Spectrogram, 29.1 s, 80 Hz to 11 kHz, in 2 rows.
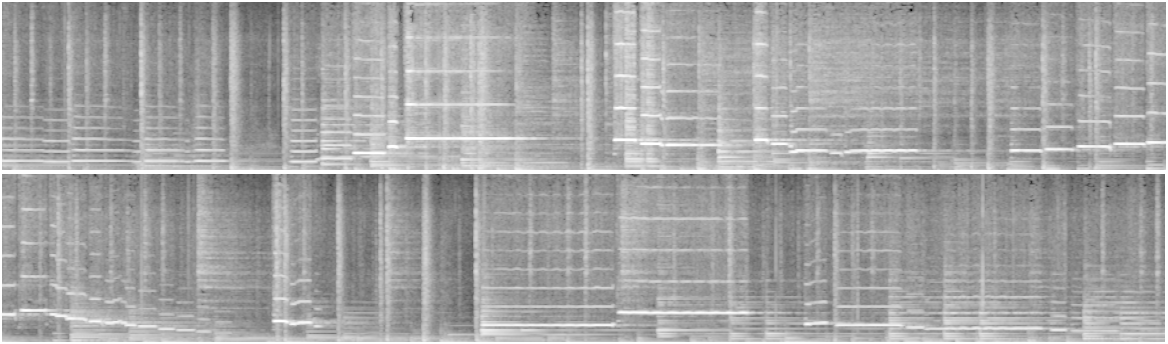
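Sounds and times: drums: 0:00.0 - 0:29.0
walking bass line: 0:00.0 - 0:29.0
wind instrument jazz melody: 0:00.0 - 0:29.0.

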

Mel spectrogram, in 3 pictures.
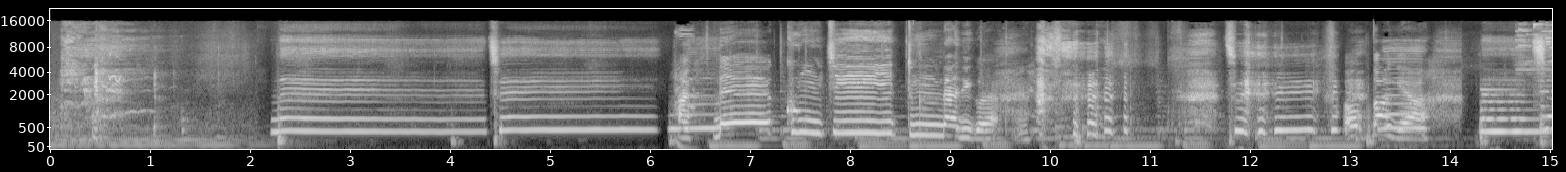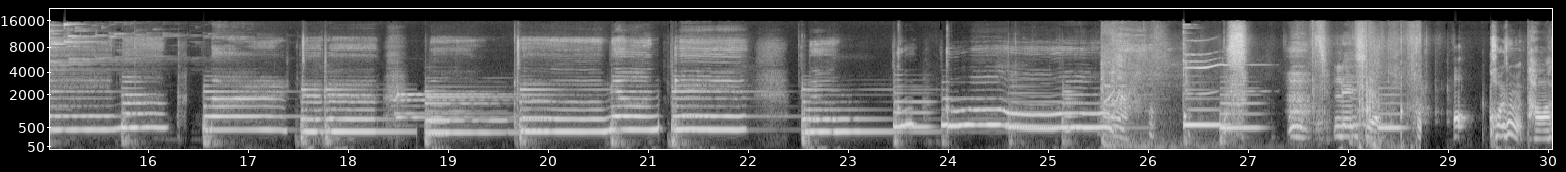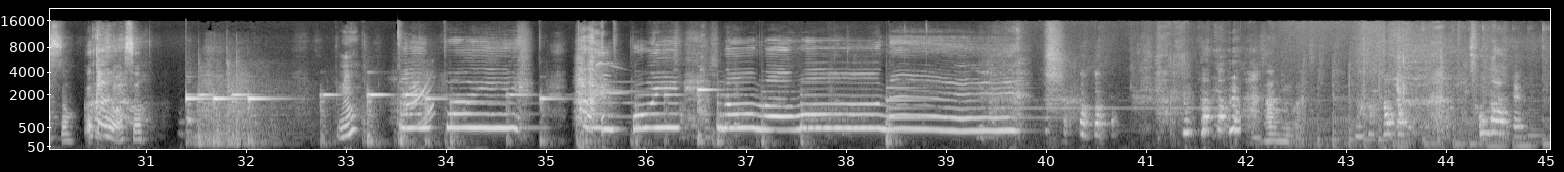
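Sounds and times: person humming held notes: 0:02.2 - 0:07.4, 0:14.3 - 0:26.0.

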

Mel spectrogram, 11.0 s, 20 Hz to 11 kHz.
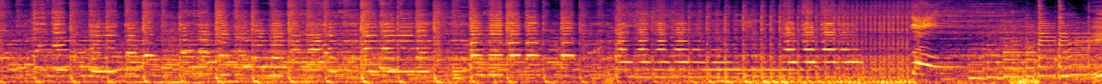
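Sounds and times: panpipe melody: 0:00.0 - 0:10.8
backing music with steady beat: 0:00.0 - 0:11.0.

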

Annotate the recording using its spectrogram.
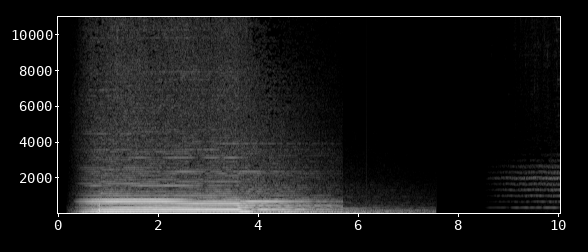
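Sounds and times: deep brass-like drone: 0:00.3 - 0:07.4
short music hit: 0:00.4 - 0:07.1.

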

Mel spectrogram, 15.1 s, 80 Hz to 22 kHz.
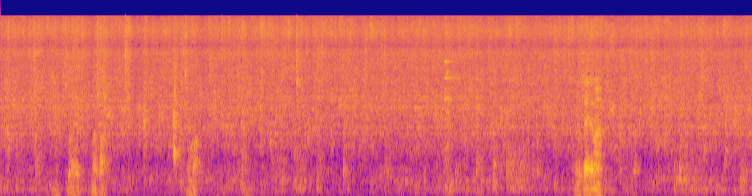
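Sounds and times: low voices: 0:01.0 - 0:02.2
dishes clinking: 0:08.8 - 0:10.7.

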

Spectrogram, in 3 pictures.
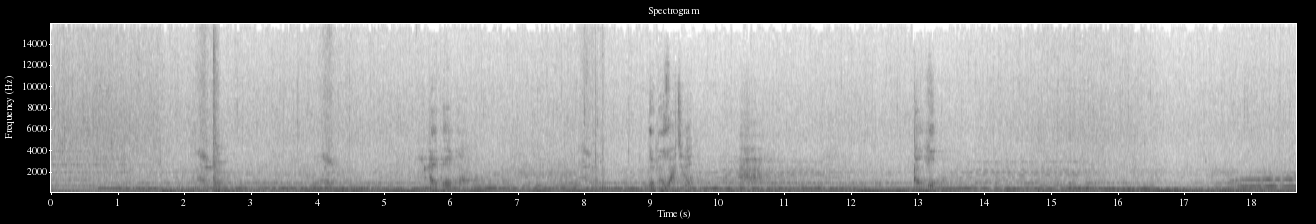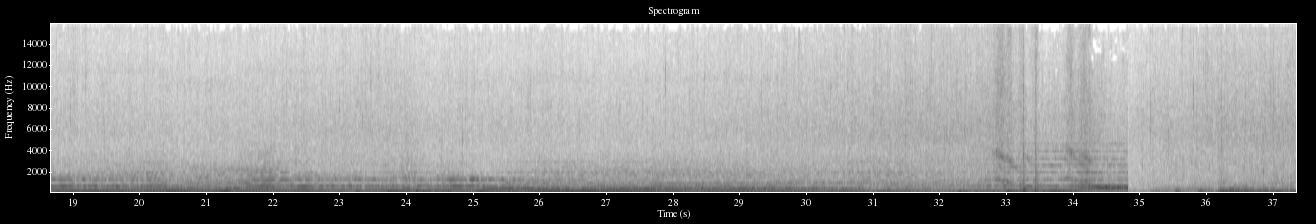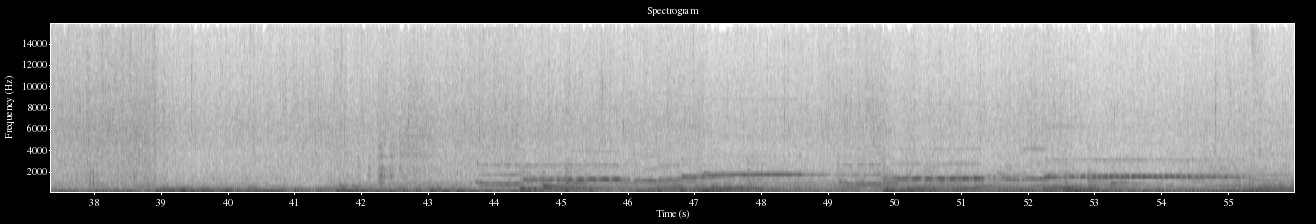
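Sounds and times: slow music score: 0:00.0 - 0:56.0
steady rain: 0:00.0 - 0:56.0.

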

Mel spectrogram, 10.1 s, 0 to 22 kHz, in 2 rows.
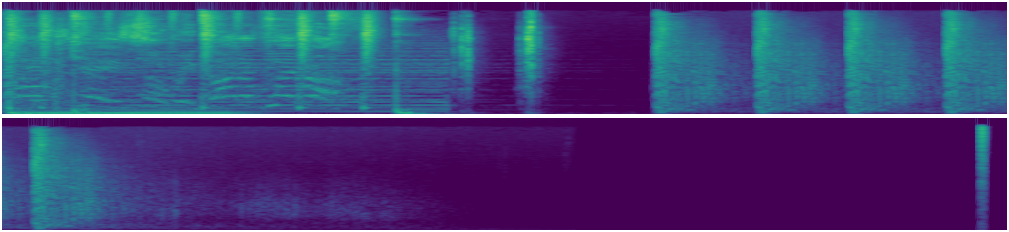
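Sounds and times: gunshots with ringing tail: 0:03.2 - 0:07.1.

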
